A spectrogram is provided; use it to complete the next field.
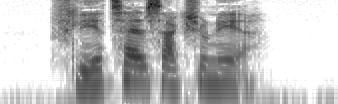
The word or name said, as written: flertalsaktionær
